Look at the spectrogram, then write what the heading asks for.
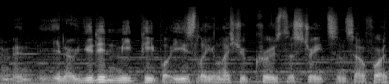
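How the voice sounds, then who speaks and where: Clear music plays behind a man speaking at a moderate pace. His pitch varies in an ordinary way. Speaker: retired teacher. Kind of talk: documentary interview answer. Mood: reflective, personal memories. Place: studio.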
